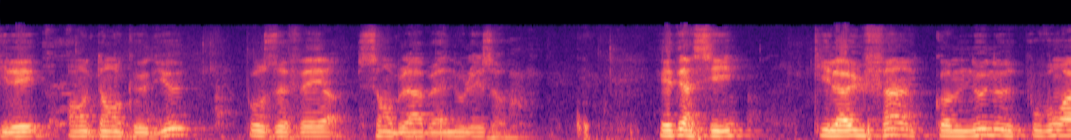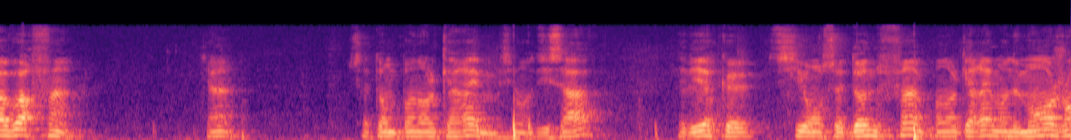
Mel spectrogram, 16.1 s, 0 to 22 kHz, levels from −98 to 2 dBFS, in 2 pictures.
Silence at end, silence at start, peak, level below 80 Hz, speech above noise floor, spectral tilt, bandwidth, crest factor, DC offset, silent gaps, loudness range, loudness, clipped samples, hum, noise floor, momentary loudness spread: 0 s; 0 s; 0 dBFS; -42 dBFS; 33 dB; -6 dB/octave; 10.5 kHz; 16 dB; under 0.1%; none; 7 LU; -16 LUFS; under 0.1%; none; -47 dBFS; 18 LU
